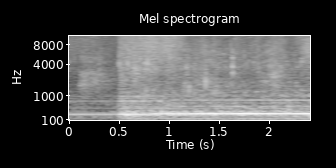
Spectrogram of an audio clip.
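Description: water running

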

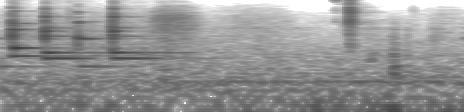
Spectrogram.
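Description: mobile phone ringing

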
